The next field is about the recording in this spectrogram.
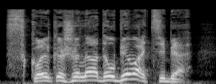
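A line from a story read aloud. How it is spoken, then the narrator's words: Shout. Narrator (Russian): крикнул Дэви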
